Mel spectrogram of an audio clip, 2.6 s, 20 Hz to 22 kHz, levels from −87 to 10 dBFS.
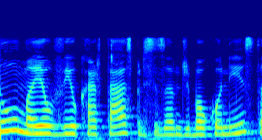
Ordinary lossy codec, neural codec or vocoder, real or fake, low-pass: none; none; real; 7.2 kHz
